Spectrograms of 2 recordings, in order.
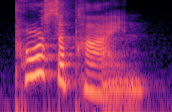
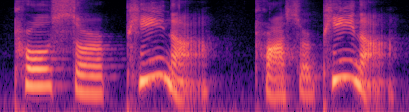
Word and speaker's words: Proserpina: 어쨌든 이렇게 헤이디스가 집착하던 여인네 퍼시포니의 다른 이름이요, Proserpine 하든가 아니면 NA 하고 끝내셔서 proserpina 이렇게 발음하거든요.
